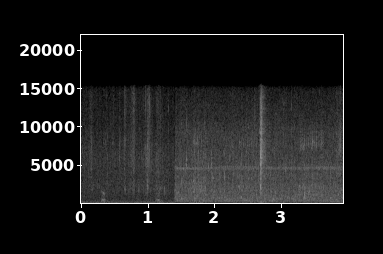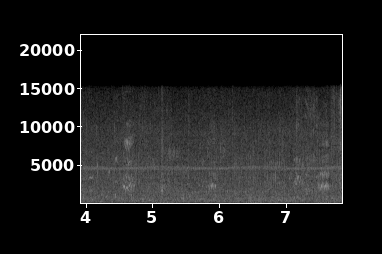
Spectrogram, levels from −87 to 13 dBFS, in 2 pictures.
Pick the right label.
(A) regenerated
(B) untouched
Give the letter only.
B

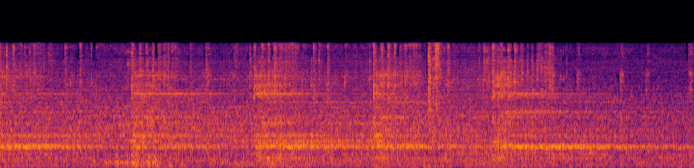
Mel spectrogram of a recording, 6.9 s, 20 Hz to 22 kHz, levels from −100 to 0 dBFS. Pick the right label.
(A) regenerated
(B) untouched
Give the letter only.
A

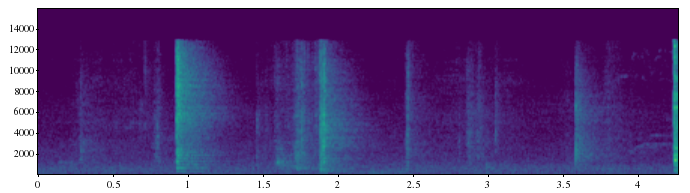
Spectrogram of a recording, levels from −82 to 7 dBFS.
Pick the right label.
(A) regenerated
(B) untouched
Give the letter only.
B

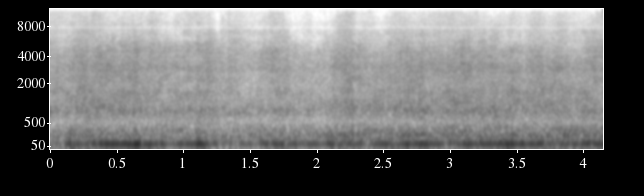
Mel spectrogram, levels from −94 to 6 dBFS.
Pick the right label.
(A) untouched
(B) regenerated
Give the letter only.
B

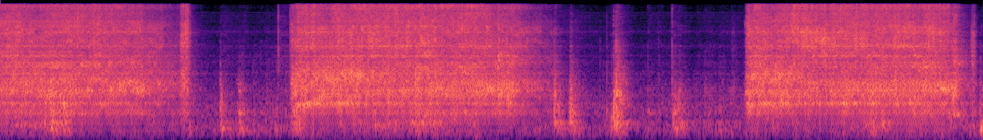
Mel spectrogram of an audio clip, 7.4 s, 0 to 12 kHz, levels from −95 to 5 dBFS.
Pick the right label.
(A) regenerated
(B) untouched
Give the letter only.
A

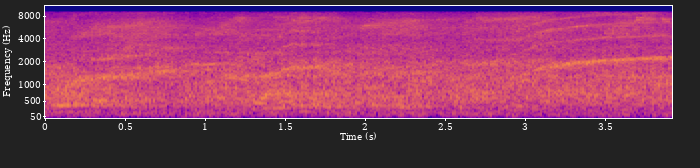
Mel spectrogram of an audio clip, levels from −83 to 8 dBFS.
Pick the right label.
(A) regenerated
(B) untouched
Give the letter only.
B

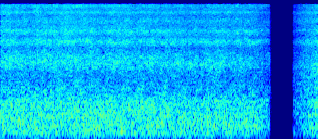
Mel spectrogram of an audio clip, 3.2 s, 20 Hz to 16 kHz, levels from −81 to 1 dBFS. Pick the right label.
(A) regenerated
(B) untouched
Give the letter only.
A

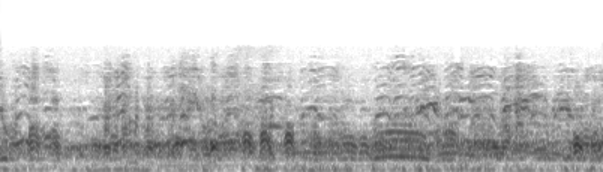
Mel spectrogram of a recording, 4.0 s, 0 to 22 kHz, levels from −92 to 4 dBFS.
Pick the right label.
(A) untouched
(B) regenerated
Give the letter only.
A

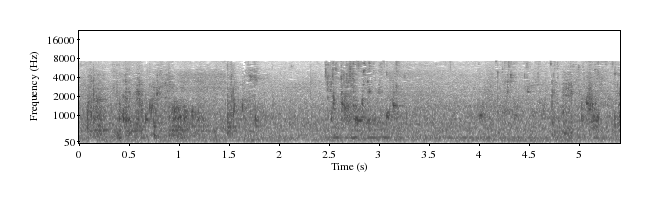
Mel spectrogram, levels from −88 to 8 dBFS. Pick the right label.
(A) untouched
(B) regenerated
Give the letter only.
B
